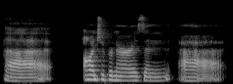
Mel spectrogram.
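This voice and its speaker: A woman's voice: fairly low pitch, unhurried, fairly bright tone. A woman from Canada with a Canadian accent, talking conversationally about herself as an interview guest. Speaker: interview guest, co-working space founder. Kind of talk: conversational personal storytelling in an interview.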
